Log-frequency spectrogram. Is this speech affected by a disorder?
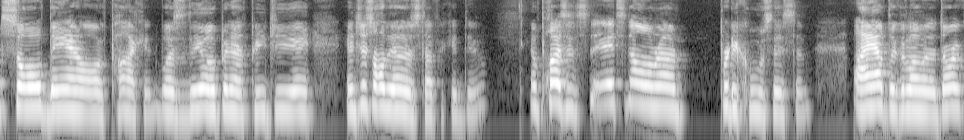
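Yes: cerebral palsy.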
